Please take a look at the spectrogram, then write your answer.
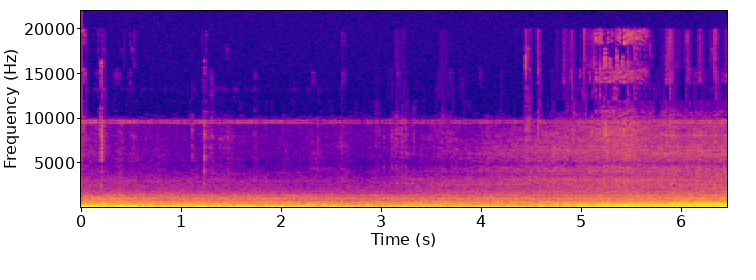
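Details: Ford Focus Mk4.5 mild-hybrid (MHEV) under acceleration: steady deep engine rumble under load with a faint whirring tone rising toward the end, strange noise of unknown cause.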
